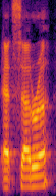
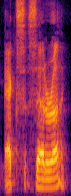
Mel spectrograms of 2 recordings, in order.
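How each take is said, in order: First: The first word is said as 'et'. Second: The first word is said as 'ex'. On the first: The speaker calls it right. "I say it et cetera" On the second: The speaker calls it wrong. "you would never say ex cetera"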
